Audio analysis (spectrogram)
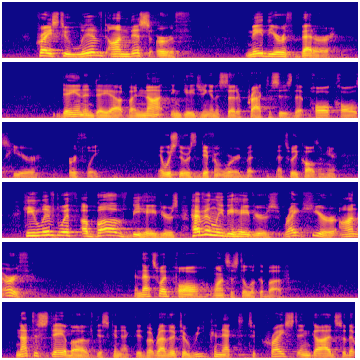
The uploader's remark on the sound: Sermon preached at RCHP on July 31, 2022.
